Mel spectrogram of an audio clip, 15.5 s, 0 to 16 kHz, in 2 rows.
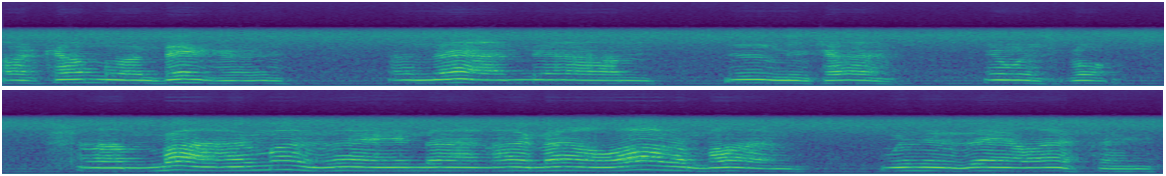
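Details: Man with ALS, recorded 10 December 2012, with wasting arm and hand muscles, major weight loss, and no longer able to walk; says his voice has changed dramatically and sounds 'really really drunk'; dysarthria (ALS).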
